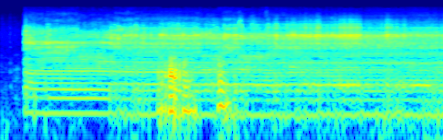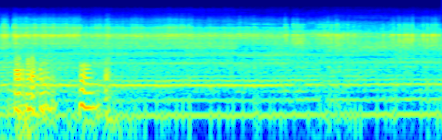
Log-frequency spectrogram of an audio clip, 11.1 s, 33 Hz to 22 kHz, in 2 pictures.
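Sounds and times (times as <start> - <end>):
electric pump humming: 0.0 - 11.0.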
